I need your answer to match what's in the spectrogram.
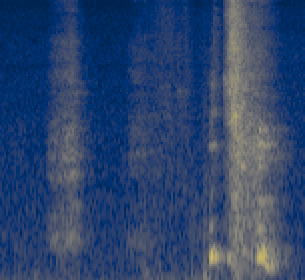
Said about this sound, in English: I'm going to sneeze.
